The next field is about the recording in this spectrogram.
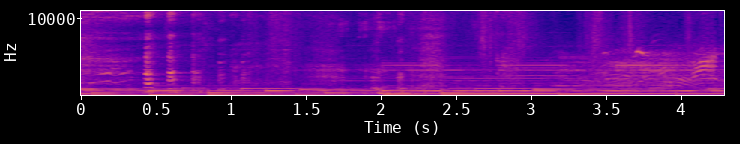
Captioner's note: both giggling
